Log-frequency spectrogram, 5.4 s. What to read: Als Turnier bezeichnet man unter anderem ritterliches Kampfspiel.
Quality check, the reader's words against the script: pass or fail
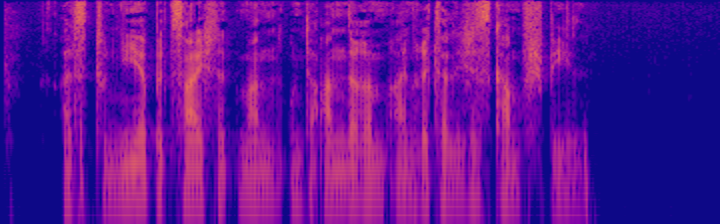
fail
